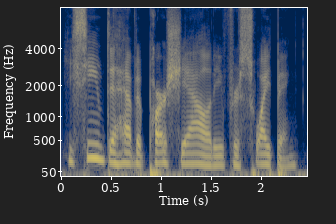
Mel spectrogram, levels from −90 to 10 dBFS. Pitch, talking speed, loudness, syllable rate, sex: 145 Hz, 195 wpm, -19 LUFS, 5.6 syllables/s, male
